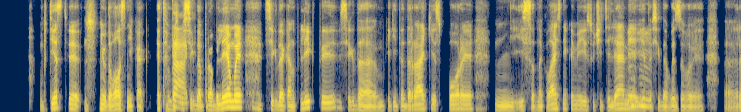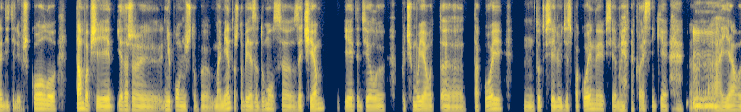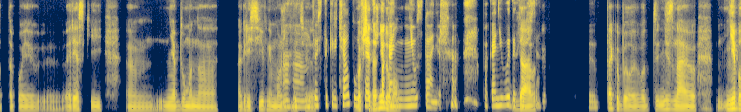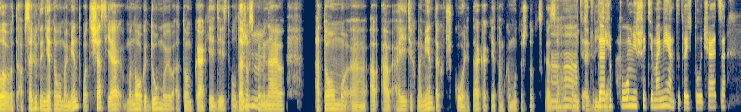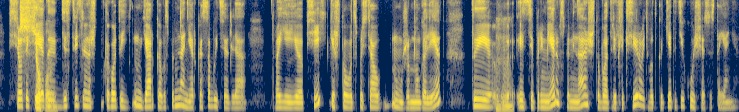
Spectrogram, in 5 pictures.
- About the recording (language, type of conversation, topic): Russian, podcast, Как вы решаете споры без криков?
- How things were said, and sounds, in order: chuckle; laughing while speaking: "Это были всегда"; other background noise; laughing while speaking: "все мои одноклассники"; tapping; chuckle; other noise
